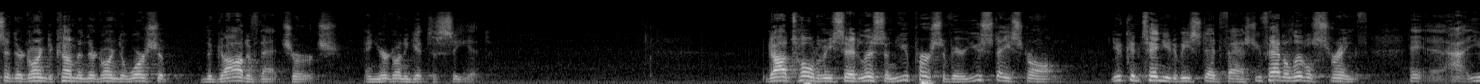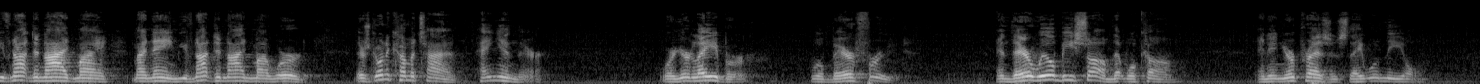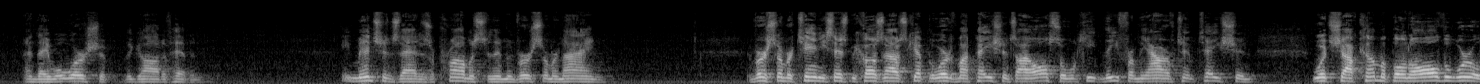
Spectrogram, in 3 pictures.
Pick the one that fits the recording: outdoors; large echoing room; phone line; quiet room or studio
large echoing room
